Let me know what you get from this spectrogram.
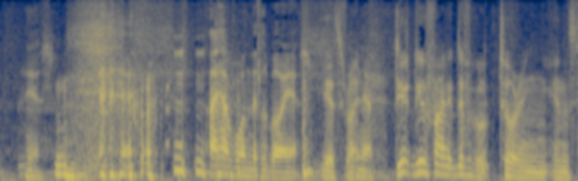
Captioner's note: laughter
